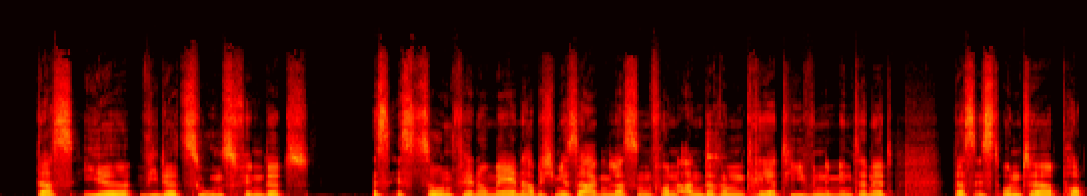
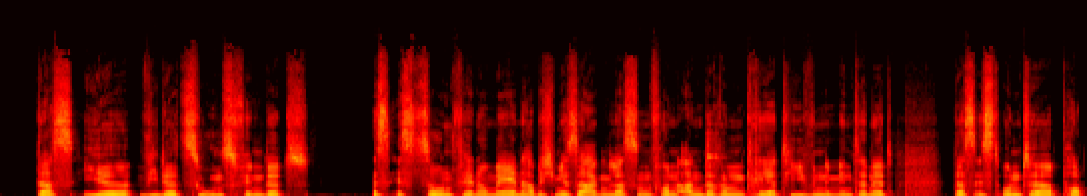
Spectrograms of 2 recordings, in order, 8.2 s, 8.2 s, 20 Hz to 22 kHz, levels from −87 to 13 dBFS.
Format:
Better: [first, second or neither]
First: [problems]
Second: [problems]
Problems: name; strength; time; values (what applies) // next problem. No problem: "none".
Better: neither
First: none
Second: none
